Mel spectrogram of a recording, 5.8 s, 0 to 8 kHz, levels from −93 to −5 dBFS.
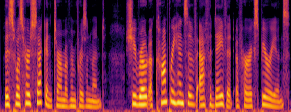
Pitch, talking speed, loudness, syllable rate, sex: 195 Hz, 155 wpm, -19 LUFS, 5.7 syllables/s, female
